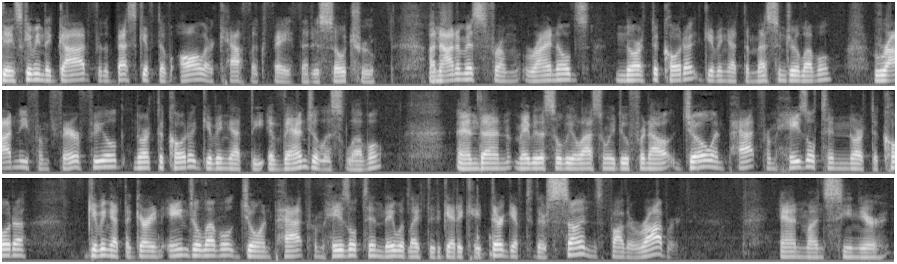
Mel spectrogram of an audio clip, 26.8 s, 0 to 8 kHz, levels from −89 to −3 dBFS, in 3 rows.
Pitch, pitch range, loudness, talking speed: 145 Hz, 135-160 Hz, -18 LUFS, 180 wpm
